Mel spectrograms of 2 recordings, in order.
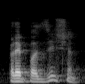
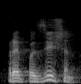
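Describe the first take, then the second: First: The first syllable has a short 'eh' vowel. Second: The same.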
